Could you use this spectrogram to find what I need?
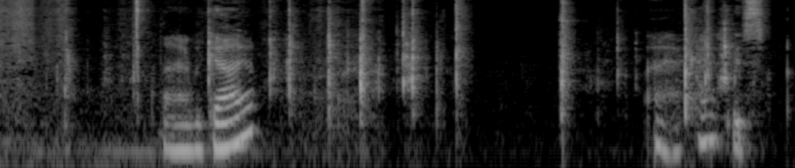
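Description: A small plastic lamp clicks as it is opened and handled.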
